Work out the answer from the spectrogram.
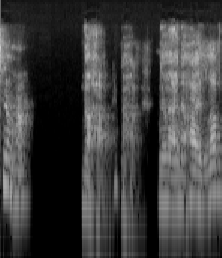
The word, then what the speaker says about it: Noah: first how do you say your name it's Noah no I know I love the way you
